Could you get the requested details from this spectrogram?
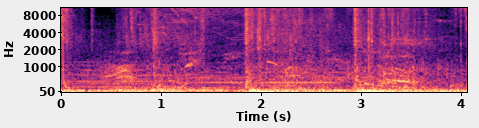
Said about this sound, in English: Oh! That looks sick. Nice new shotgun.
